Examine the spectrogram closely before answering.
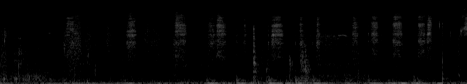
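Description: A pen scratches and squeaks across a stiff square autograph board (shikishi) in quick, irregular strokes, fairly loud, with no voices over it, as a radio show guest writes her dream for five years from now.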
